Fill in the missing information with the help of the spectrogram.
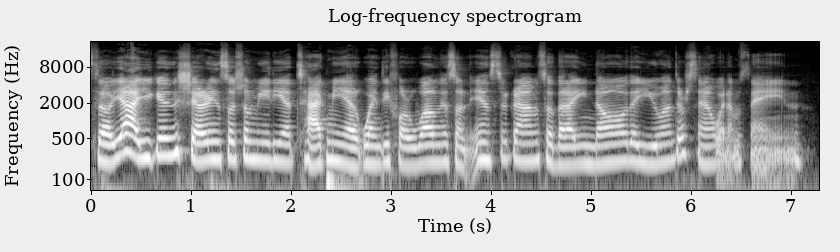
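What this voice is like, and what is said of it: Speaks with a noticeable accent. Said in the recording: “my speech or my accent might get in the way. Maybe not everything is so clear”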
